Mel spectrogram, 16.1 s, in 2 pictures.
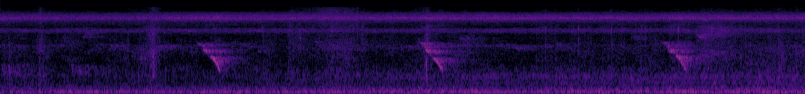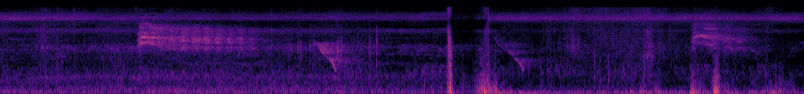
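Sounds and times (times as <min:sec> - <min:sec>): high-pitched insect drone: 0:00.2 - 0:12.5.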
